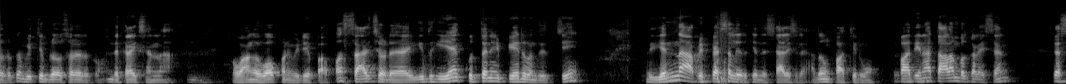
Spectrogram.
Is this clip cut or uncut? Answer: cut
